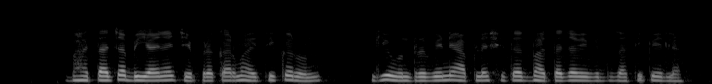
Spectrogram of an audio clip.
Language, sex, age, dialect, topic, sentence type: Marathi, female, 18-24, Northern Konkan, agriculture, statement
